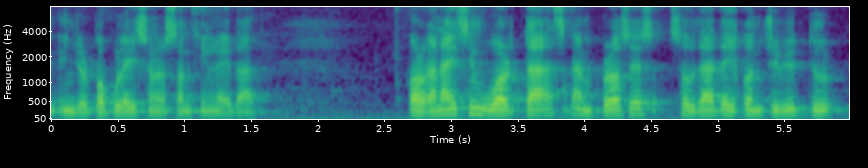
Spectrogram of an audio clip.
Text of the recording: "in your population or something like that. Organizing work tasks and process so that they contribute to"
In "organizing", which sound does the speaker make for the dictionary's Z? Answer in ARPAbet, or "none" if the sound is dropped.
S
